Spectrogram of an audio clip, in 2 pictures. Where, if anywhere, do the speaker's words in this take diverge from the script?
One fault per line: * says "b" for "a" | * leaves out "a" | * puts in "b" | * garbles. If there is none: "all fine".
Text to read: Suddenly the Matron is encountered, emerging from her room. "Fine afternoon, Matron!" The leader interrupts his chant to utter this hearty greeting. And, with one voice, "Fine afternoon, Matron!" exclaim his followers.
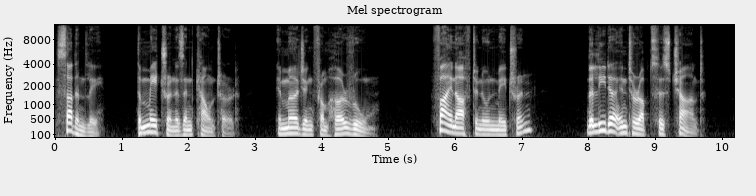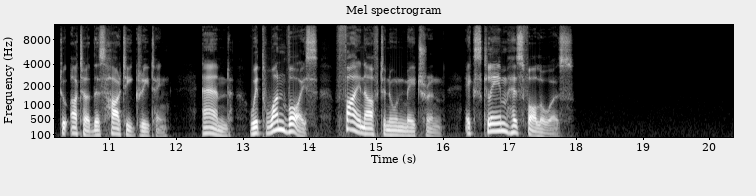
all fine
